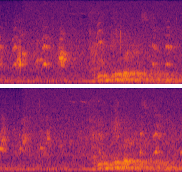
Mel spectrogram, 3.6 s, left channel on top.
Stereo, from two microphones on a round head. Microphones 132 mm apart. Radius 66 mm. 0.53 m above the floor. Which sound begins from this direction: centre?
A man speaking, at 1.8 s.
